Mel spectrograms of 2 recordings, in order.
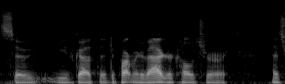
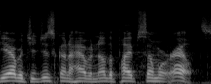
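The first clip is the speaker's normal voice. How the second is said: put-on higher-pitched voice with Midwestern accent; 8 semitones higher than usual. Retelling a committee member's reply on a phone call, midwestern accent. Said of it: "he had a great Midwestern accent".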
